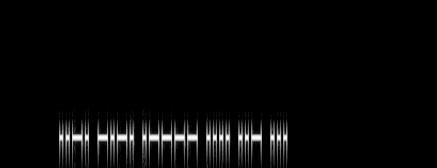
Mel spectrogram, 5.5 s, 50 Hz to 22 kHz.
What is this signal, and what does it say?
Morse code, heard as a keyed tone, about 30 wpm, 700 Hz. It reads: FC1HUS
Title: DXCC-100 Call Signs - 6 Characters - 30wpm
